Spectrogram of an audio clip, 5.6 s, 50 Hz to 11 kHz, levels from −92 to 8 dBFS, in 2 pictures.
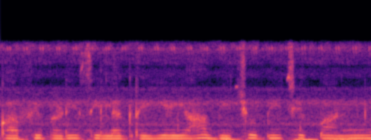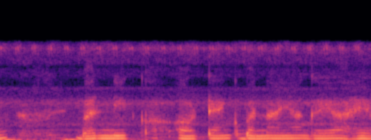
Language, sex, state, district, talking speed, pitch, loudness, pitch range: Hindi, female, Bihar, Saran, 170 wpm, 210 Hz, -20 LUFS, 205-215 Hz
